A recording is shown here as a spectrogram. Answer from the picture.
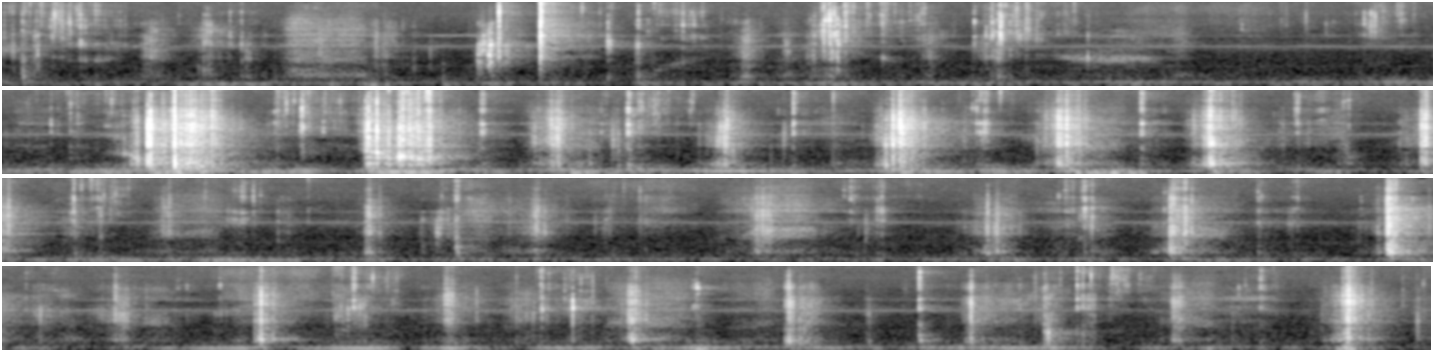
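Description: Close-up chewing of a chalky white chunk, with irregular crisp crunches and wet mouth sounds. There is a loud crunching bite about eight seconds in and another just after.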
